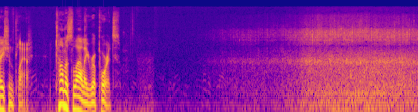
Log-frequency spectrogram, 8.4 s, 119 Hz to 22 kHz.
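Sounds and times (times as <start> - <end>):
speech: 0.0 - 2.4
mountain creek flowing: 4.0 - 8.3.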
